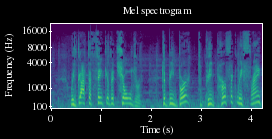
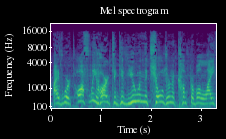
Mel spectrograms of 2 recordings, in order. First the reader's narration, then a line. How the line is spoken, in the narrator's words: he said bitterly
